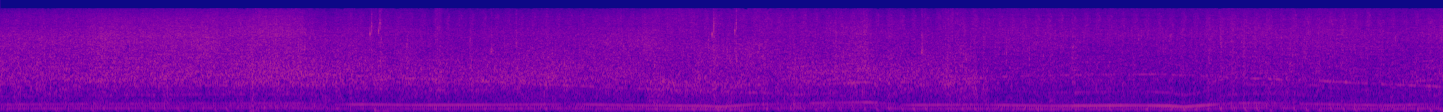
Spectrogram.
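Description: A motorbike engine hums steadily, its pitch rising and dipping as it speeds up and slows.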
